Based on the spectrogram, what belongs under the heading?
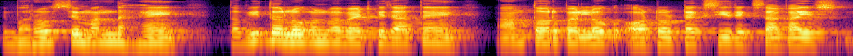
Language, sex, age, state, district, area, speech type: Hindi, male, 45-60, Rajasthan, Karauli, rural, spontaneous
